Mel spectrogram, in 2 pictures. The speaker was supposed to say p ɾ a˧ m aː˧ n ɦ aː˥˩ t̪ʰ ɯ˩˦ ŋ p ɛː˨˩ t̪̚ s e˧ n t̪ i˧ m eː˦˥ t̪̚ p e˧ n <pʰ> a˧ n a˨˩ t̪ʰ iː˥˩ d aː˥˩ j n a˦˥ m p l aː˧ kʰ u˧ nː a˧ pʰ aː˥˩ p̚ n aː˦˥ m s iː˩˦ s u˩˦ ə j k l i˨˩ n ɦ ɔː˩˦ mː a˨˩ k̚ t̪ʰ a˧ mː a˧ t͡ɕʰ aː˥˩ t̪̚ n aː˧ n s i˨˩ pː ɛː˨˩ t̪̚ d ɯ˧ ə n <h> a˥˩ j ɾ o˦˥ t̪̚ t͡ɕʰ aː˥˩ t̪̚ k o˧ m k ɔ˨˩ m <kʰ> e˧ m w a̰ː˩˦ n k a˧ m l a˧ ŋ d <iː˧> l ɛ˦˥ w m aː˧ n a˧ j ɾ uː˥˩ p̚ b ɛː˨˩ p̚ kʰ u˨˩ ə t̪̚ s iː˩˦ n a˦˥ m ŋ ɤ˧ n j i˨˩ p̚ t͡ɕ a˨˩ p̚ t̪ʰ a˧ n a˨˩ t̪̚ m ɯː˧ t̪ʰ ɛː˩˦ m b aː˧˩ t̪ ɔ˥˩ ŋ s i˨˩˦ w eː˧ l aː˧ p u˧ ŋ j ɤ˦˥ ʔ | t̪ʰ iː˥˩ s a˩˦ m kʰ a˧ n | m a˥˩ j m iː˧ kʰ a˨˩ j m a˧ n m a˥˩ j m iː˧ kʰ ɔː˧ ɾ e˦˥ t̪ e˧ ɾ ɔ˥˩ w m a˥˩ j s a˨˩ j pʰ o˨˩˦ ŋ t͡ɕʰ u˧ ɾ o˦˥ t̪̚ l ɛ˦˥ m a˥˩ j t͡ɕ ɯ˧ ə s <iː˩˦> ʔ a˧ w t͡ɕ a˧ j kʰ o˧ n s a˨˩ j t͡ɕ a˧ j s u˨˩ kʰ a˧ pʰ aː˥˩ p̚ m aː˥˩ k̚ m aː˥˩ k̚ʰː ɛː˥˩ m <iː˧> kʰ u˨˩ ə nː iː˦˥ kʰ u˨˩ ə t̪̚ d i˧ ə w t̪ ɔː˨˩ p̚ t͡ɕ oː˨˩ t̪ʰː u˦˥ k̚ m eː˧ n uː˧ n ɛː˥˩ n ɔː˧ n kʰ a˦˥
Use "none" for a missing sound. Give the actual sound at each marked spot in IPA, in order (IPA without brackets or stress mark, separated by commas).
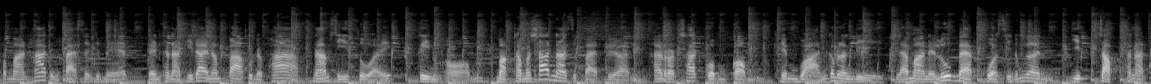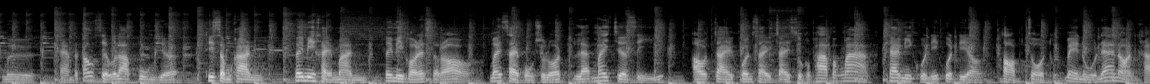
kʰ, h, kʰ, iː˧, iː˩˦, iː˧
